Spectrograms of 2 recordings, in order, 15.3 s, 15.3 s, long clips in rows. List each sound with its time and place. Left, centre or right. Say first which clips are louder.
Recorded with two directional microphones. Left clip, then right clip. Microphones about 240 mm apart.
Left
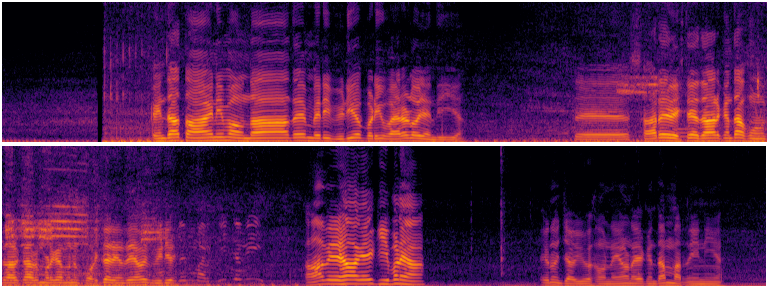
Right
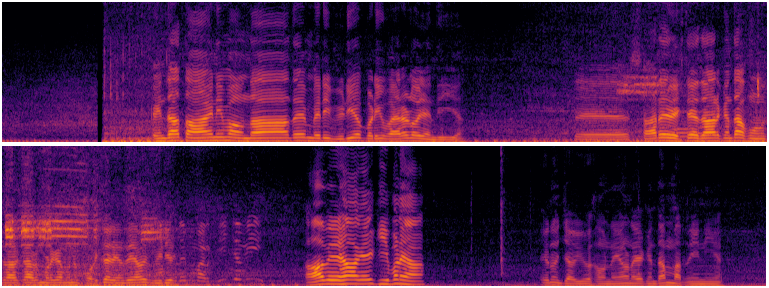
0.9 s vehicle: even; right
1.5 s speech: left 4 dB; centre
9.0 s vehicle: left 3 dB; centre
10.7 s speech: left 2 dB; centre
13.1 s speech: left 4 dB; centre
